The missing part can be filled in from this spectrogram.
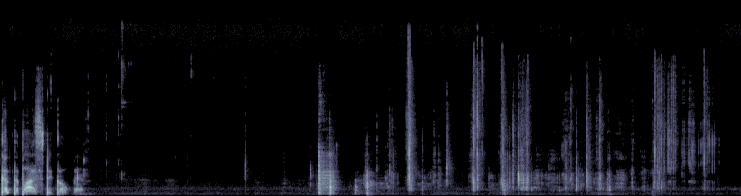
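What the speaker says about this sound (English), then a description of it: "Just gonna use a small pair of scissors to cut the plastic open." Small scissors snip through plastic packaging on a collectible blind-box toy, close and crisp, with short bursts of cutting and crinkling separated by quiet pauses and soft whispering.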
